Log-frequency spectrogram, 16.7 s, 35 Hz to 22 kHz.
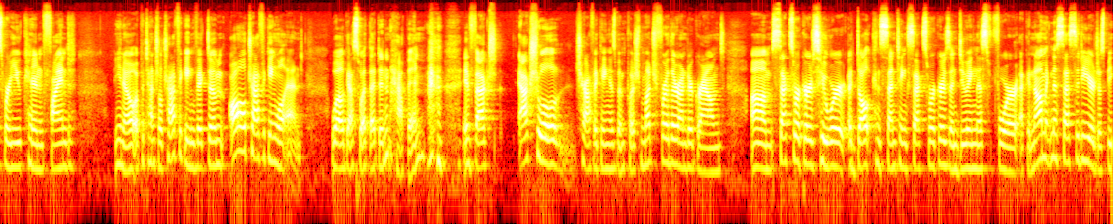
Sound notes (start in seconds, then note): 6.3 chuckles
